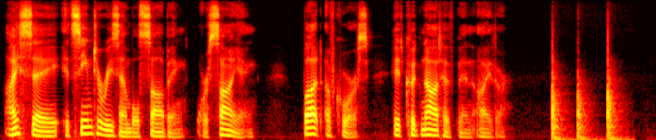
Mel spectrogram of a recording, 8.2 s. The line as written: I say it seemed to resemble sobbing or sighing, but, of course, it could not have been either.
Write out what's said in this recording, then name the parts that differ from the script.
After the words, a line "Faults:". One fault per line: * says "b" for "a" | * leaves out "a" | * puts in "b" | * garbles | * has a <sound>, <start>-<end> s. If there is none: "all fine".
I say it seemed to resemble sobbing or sighing, but, of course, it could not have been either.
Faults:
* has a thud, 6.9-7.9 s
